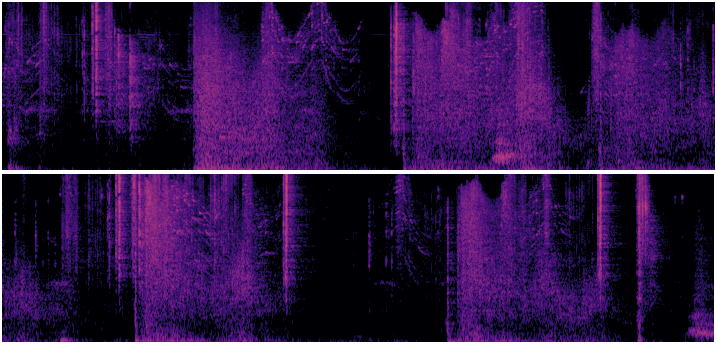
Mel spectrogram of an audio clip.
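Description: Gunshots ring out sharply several times.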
